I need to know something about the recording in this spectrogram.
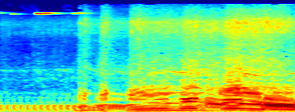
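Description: A motorcycle engine revs as it climbs over rocks.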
